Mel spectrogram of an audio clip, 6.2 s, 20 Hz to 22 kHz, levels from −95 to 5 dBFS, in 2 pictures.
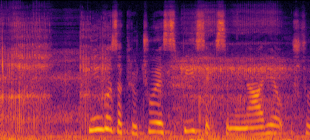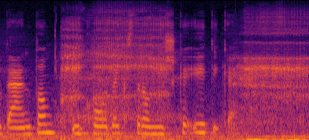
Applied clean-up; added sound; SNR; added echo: none; Breathing; 2 dB; none.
